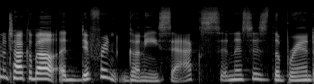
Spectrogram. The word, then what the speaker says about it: Gunne Sax: Okay, so next we're going to talk about a different Gunny Sachs and this is the brand of dresses that's spelled Gu U N E S A X like the saxophone.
